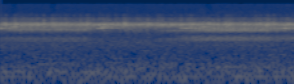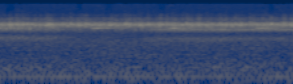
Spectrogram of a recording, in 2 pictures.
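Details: Many tree frogs calling together at night in a North Carolina swamp; a continuous piercing high trill dominates, and a single lower droning bout rises in around the midpoint before fading.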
